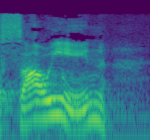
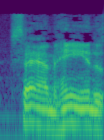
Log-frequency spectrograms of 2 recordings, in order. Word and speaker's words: Samhain: Now, those who will tell you that what the church actually did is they took this pagan festival, Samhain, Samhain is what it looks like, they pronounce it Samhain, and made it into a church holiday instead.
